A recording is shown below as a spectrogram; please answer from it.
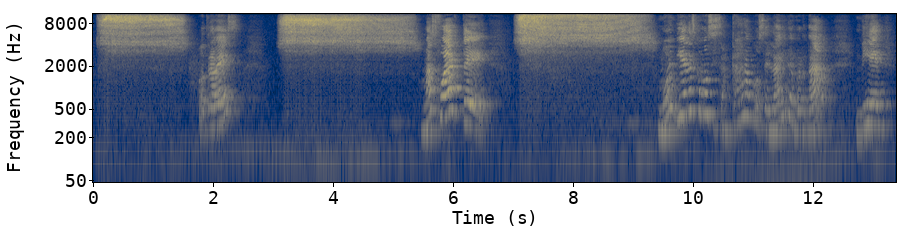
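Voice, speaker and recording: A woman teacher giving a patient, sing-song reading lesson to young children, repeating each word slowly. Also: sits high, a bit bright, recorded from a distance, a little hiss or hum. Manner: slow, patient, sing-song, drills words by repetition. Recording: roomy echo, voice from the mic.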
